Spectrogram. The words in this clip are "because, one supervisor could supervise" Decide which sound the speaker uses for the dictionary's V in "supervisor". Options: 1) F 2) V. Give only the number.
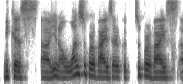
2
